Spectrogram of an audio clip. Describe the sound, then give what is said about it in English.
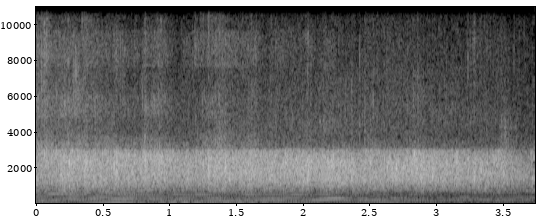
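A church audience claps for Jesus during a sermon, a dense, even wash of many hands with no pauses, fairly loud and sustained from start to finish, with no voices over it. “Clap for Jesus.”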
